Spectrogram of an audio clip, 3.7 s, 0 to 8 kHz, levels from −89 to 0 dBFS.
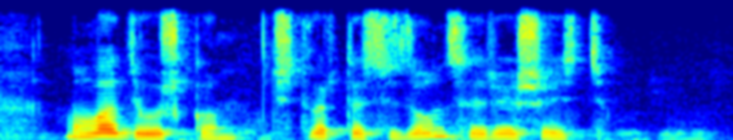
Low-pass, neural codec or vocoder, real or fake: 7.2 kHz; none; real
